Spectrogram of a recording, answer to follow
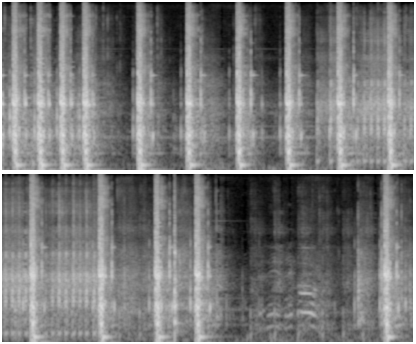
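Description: Paintball markers firing: a rapid, irregular run of sharp shots, about two a second, that stops about six seconds in.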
